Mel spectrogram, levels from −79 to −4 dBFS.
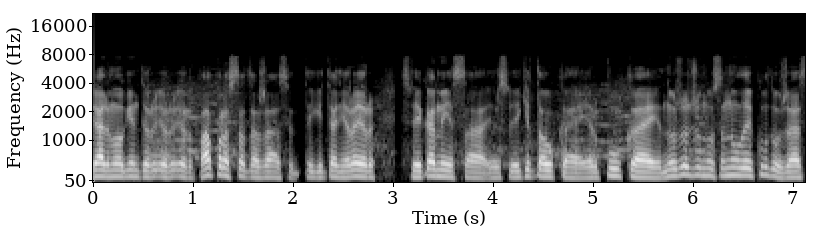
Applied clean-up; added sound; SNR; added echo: none; none; none; none.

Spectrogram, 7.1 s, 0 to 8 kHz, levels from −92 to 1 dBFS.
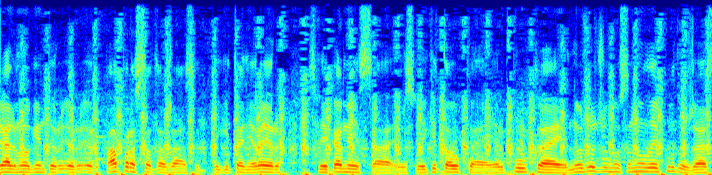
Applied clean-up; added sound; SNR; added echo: none; Dog; 9 dB; none.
